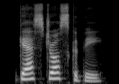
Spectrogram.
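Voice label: "gastroscopy", British English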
